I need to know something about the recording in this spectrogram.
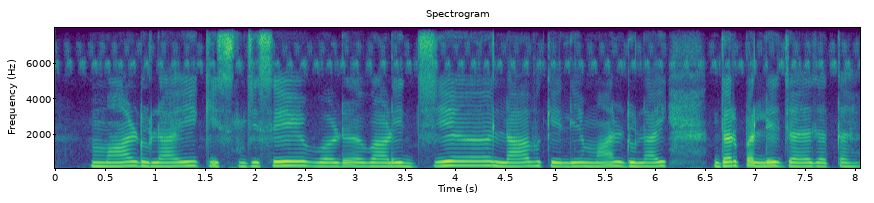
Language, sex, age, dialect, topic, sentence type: Hindi, female, 18-24, Awadhi Bundeli, banking, statement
